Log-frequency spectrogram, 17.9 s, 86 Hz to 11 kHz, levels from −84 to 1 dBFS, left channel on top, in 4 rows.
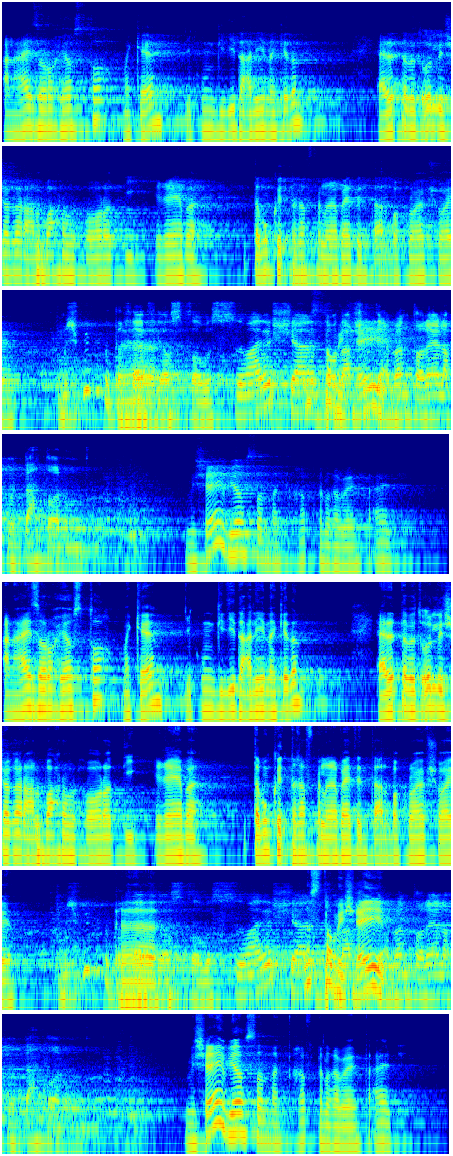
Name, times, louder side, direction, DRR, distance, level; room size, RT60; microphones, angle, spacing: voice 1, 0.0-1.7 2.0-3.0 3.6-6.5 7.0-9.1 10.2-10.6 12.0-12.9 15.3-17.4, right 5 dB, 65° right, 14 dB, 0.4 m, -27 dB
sound 1, 8.1-14.9, equal, 10° right, 2.7 m, -43 dB
voice 2, 9.5-14.5, left 2 dB, 30° left, 9 dB, 0.6 m, -30 dB
19.5 x 12.5 x 3.2 m, 2.2 s
head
